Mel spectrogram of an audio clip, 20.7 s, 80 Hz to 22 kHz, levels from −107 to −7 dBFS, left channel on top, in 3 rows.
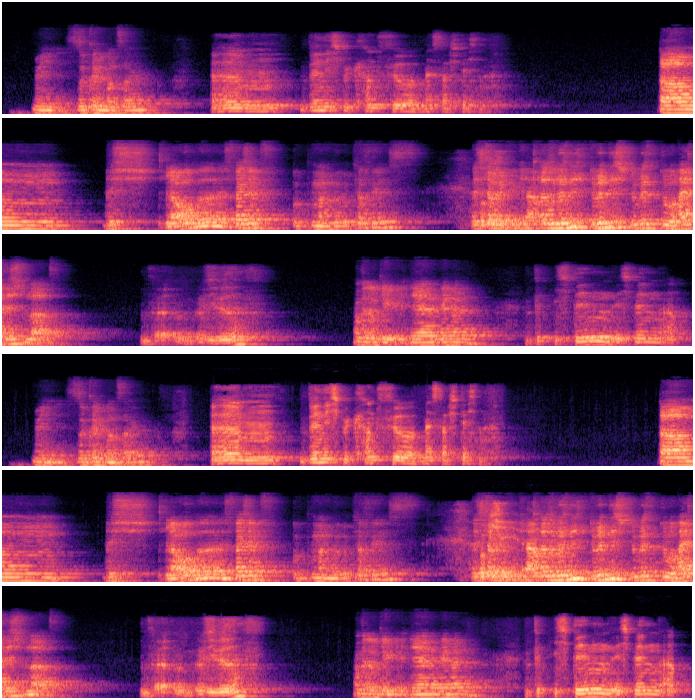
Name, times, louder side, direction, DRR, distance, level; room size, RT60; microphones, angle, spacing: voice 1, 0.3-1.5 6.6-7.5 7.9-10.9 11.6-14.3 17.3-18.6, equal, 5° right, 1.4 m, -23 dB
voice 2, 2.1-5.0 11.4-12.6 15.2-16.4 19.1-20.6, right 4 dB, 70° right, 0.5 m, -26 dB
8.5 x 4.5 x 4.2 m
head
